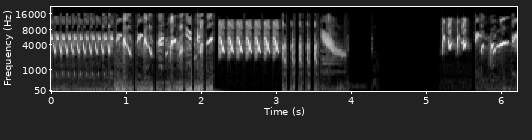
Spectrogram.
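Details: European goldfinch of Tissemsilt singing fast trills and chattering twitters over a faint low rumble, then a falling slurred note, silence, and a final burst of high chirps.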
